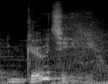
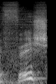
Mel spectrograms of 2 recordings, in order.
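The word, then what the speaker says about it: Ghoti: is going to be goatee or fish as it's technically pronounced I feel like we've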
